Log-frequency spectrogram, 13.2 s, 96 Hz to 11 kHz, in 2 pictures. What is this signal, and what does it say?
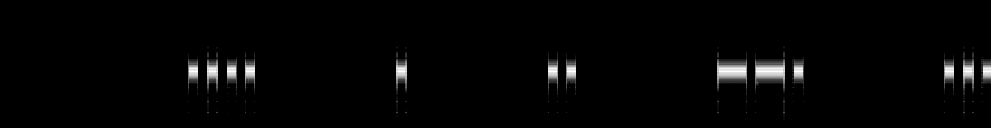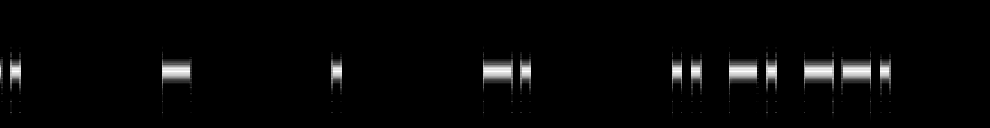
Morse code, heard as a keyed tone, about 19 wpm, spaced as for 9 wpm, 800 Hz. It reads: HEIGHTENING
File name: Special INGs / Special INGs-mp3s / SlowToFaster ing @18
